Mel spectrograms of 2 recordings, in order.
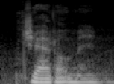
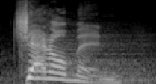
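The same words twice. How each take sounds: First: The voice is very soft. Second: The voice is harsh and bitter.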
